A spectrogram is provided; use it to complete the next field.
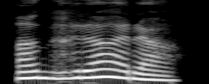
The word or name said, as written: ಅಗ್ರಾರ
